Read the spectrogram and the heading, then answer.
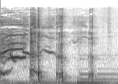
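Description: human body sound, hard coughing fit

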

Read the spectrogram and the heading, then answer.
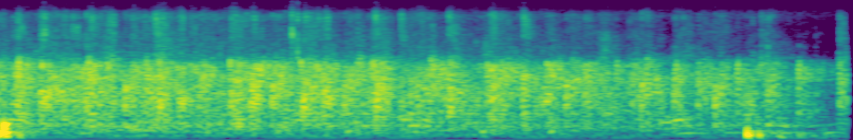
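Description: crowd, audience clapping hands

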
